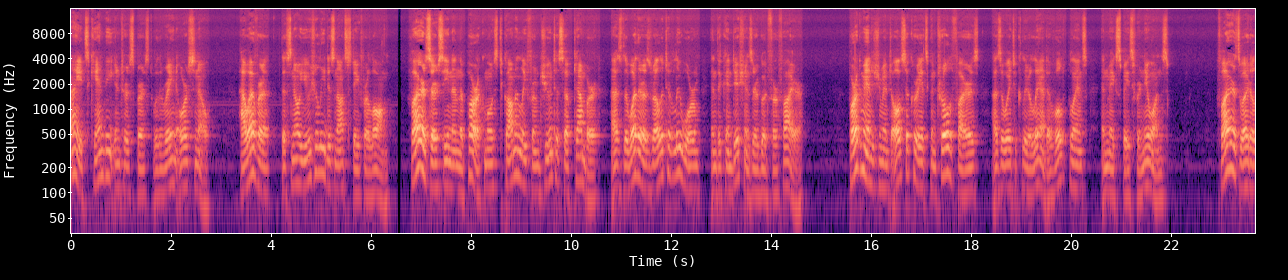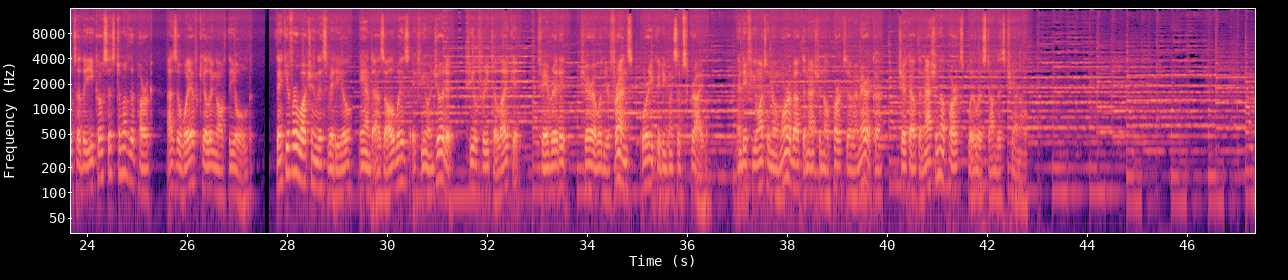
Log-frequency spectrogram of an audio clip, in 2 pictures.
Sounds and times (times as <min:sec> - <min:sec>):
Speech: 0:00.0 - 0:02.8, 0:03.4 - 0:14.7, 0:15.6 - 0:22.0, 0:22.9 - 0:42.9.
